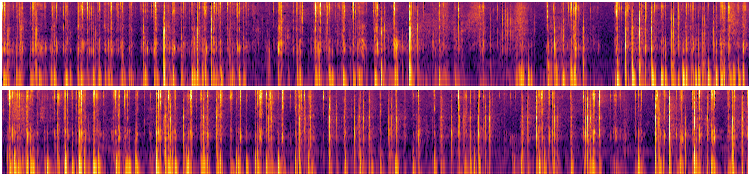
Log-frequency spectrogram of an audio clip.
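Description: A slim, hollow white plastic computer keyboard is held upright while fingertips tap its keys and rub along its frame. The result is a dense, continuous stream of quick, dry clicks and scratchy rubbing over a low, hollow thumping body, with no ring after each tap.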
